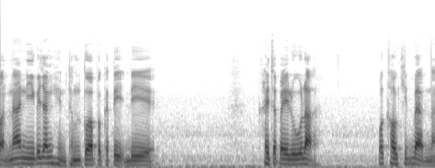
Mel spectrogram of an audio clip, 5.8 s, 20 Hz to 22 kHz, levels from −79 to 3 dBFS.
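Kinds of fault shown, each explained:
No faults can be heard in this recording.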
